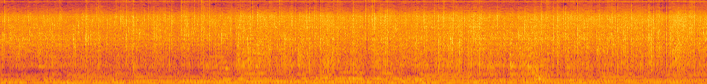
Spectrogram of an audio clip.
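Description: Ginger garlic paste sizzles and fries steadily in a hot pan, a dense continuous crackle with faint stirring underneath, loud and close with no voices.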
